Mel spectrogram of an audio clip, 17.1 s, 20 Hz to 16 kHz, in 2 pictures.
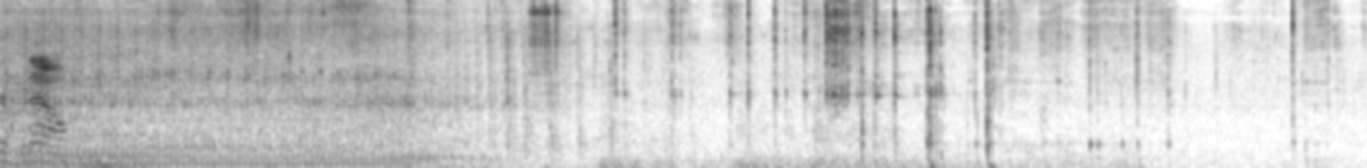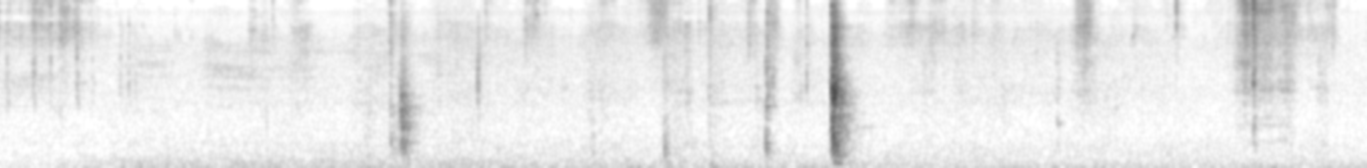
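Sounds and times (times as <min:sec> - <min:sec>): engine hum: 0:00.0 - 0:07.0.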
